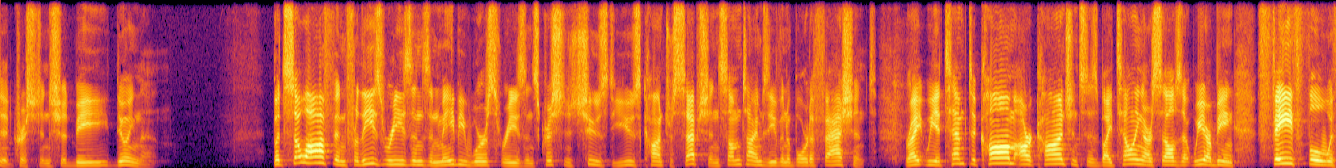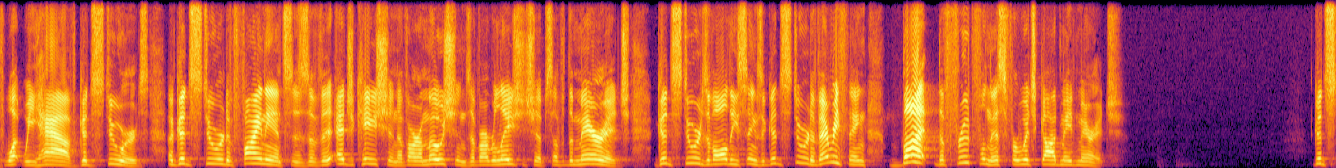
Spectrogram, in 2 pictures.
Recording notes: Preached on January 28, 2024 at Trinity Presbyterian Church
